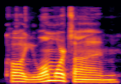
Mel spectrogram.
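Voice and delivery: usual speaking voice

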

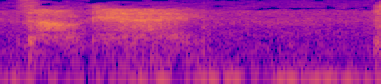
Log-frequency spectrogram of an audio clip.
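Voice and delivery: whispered under the breath. Real, not acted. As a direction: breathe it out to yourself. Consoling himself after lost bet.

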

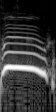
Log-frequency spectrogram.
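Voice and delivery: high happy woo; excited whoop. Real, not acted. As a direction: whoop with glee. Cheering while running race.

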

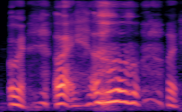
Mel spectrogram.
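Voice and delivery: ordinary talk, nothing marked

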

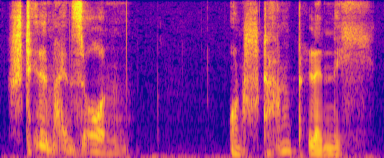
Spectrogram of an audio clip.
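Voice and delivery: a hushed, soothing sailor, sinking to a whisper; calm the struggling monkey, quietly and firmly; sailor hushing. A narrator's reading. The sailor Schmidt calming the captured monkey, hushed whisper. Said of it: "ihn der Mann und spricht".

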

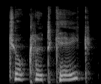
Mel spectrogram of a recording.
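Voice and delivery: put-on high little girl voice, a tentative guess; hesitant child guess. A narrator's reading. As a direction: guess it like an eager small child. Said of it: "she hazards".

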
